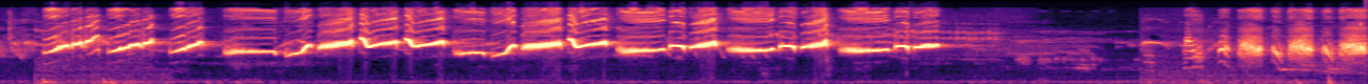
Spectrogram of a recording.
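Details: Wambi singing clearly: a fast run of sharp, rising whistled notes, each swooping upward and repeated over six seconds, then a brief pause and a rougher, buzzier phrase at the end.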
